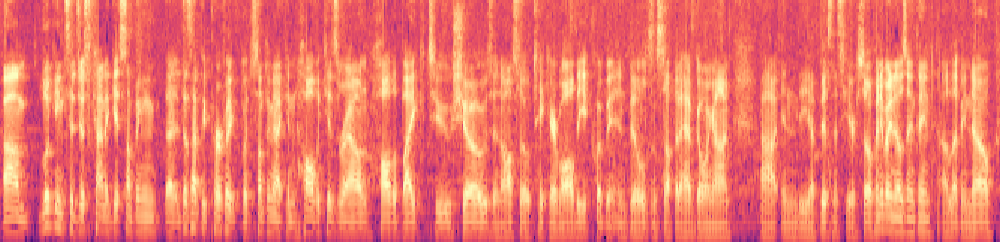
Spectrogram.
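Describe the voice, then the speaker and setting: Deep-voiced guy, tired and going scratchy, rambling update from his fish room, faint hum behind. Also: fairly even intonation, fast talker. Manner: loose, rambling, many fillers and restarts. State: losing his voice, scratchy throat; exhausted. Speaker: aquarium channel host. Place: cluttered home fish room. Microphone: camera mic while walking around.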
